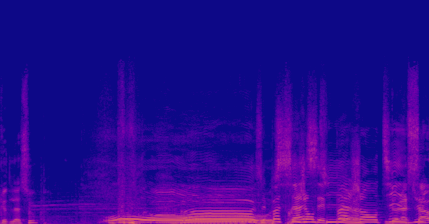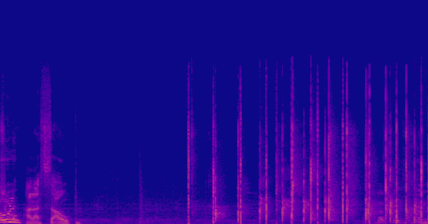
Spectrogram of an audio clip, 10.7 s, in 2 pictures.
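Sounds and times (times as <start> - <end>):
speech: 0.0 - 0.7, 1.3 - 2.5, 3.2 - 6.4
audience clapping: 7.7 - 10.6.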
